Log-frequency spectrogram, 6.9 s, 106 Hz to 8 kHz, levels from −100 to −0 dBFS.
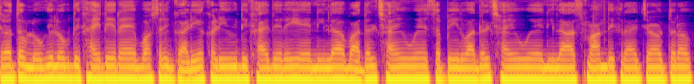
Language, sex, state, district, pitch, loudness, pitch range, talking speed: Hindi, male, Chhattisgarh, Jashpur, 130 Hz, -10 LUFS, 125-130 Hz, 300 wpm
